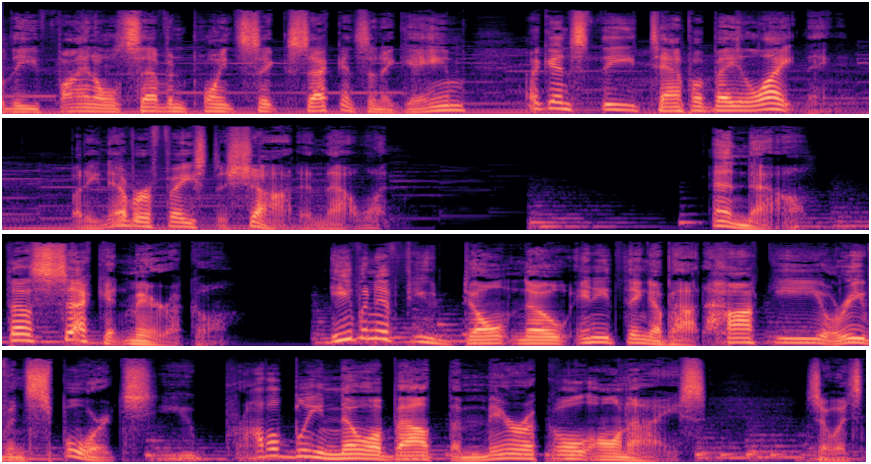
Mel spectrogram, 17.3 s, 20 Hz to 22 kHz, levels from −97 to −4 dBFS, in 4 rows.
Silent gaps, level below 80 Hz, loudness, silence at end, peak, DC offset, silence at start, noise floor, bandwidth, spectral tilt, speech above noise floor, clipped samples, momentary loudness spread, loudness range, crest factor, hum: none; -48 dBFS; -24 LUFS; 0 s; -6 dBFS; under 0.1%; 0 s; -72 dBFS; 17 kHz; -4 dB/octave; 48 dB; under 0.1%; 16 LU; 6 LU; 18 dB; none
